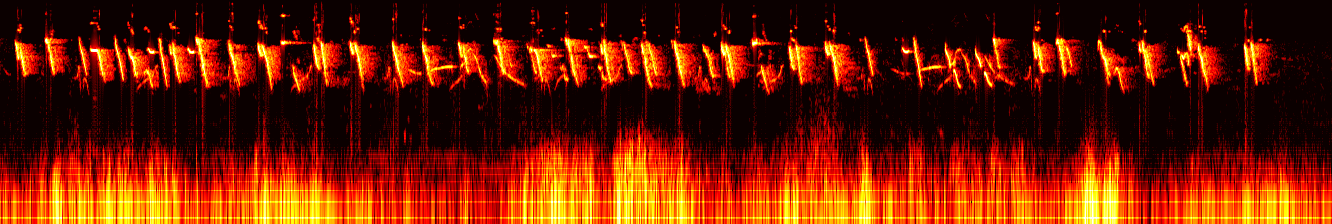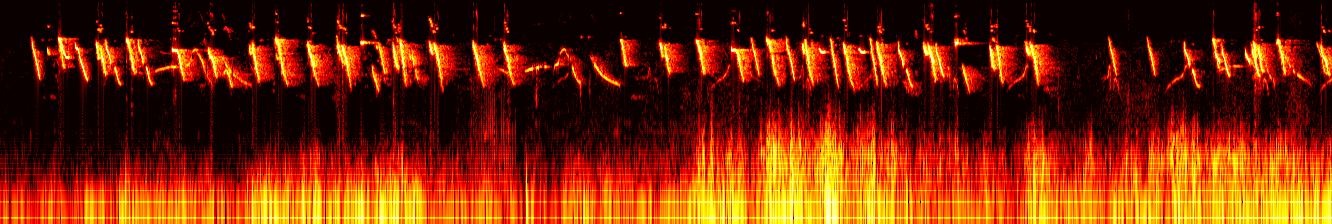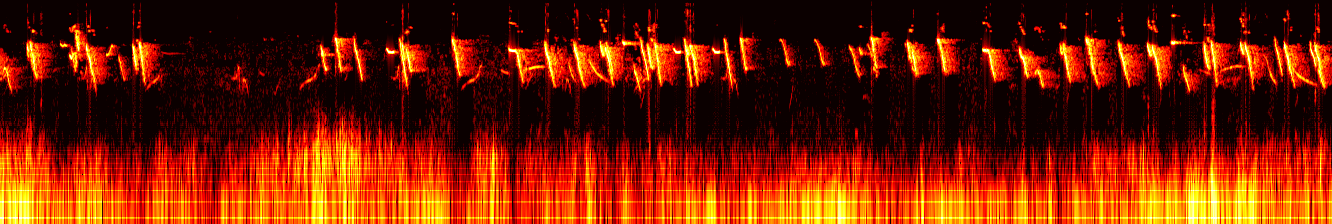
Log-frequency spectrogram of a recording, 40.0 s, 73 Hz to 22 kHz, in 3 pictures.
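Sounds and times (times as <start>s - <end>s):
finch singing high chirps: 0.0s - 39.9s.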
